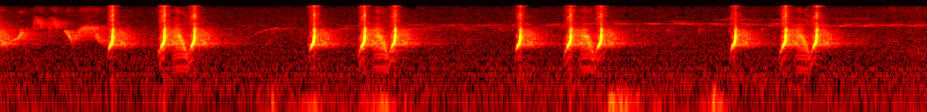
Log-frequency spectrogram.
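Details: Common quail: four bright triplets of short, piercing notes roughly a second apart, each preceded by a faint breathy lower sound, with light low knocks in the background.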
